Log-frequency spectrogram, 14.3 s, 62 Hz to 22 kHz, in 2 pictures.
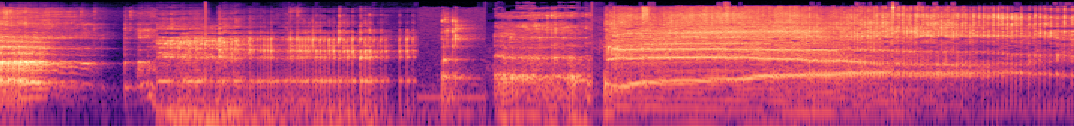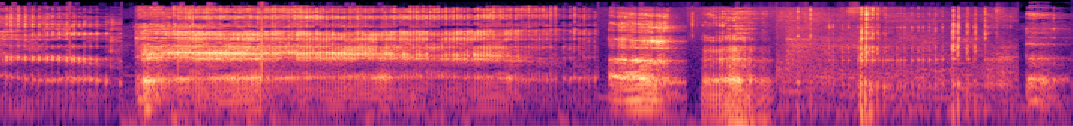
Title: Burping Compilation September 2023 #1 | RBC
